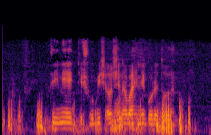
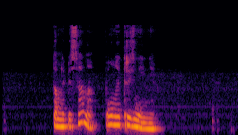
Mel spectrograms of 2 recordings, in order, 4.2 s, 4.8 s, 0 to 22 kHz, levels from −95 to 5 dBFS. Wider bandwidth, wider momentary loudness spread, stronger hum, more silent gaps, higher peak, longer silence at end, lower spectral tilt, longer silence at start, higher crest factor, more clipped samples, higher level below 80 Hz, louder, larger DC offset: second, 8 kHz vs 11.5 kHz; first, 11 LU vs 8 LU; neither; neither; first, -4 dBFS vs -14 dBFS; second, 0.4 s vs 1.55 s; second, -6.5 dB/octave vs -8 dB/octave; second, 0.05 s vs 1.05 s; first, 24 dB vs 14 dB; neither; first, -44 dBFS vs -70 dBFS; about the same, -27 LUFS vs -27 LUFS; neither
